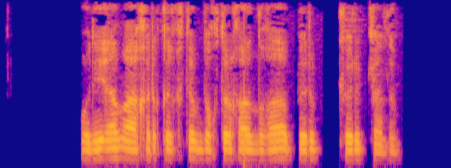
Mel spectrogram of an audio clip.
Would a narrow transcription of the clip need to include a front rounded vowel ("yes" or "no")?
yes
